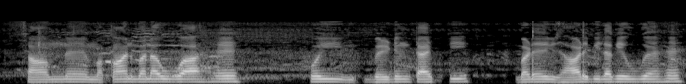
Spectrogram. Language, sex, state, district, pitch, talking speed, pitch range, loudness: Hindi, male, Jharkhand, Jamtara, 125 Hz, 130 wpm, 115-130 Hz, -18 LUFS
